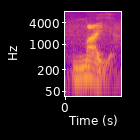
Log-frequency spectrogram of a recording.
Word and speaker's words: malla: universo es como una malla. Uh-huh. Pero si la pronunciamos yo qué sé, malla decimos nosotros, uh-huh, pero un colombiano, ¿cómo diría? ¿Cómo pronunciaría malla? Ni idea. Maya.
